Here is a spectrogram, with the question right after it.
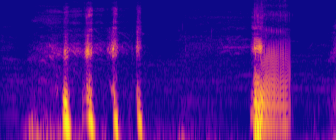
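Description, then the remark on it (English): A voice imitates flatulence: a quick series of four short sputtering pops, then one longer, louder, buzzy raspberry, with no other sound around it. “I'm a professional fart maker, fart noise maker.”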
